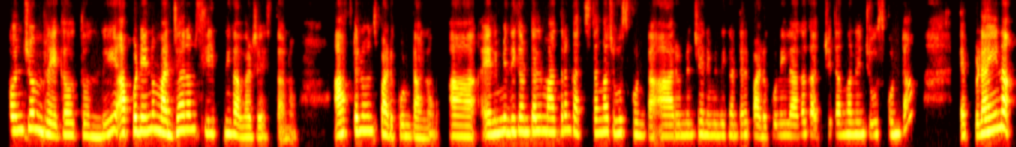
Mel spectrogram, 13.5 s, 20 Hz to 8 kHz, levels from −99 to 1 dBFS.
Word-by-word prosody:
కొంచెం 275 Hz, +3 st, +3 dB
బ్రేకవుతుందీ. 195 Hz, -1 st, -2 dB, 0.2 s
అప్పుడు 240 Hz, +2 st, +5 dB
నేను 270 Hz, +3 st, +2 dB
మధ్యాహ్నం 260 Hz, +7 st, +4 dB
స్లీప్‌ని 220 Hz, -1 st, -4 dB
కవర్ 170 Hz, -3 st, 0 dB
జేస్తాను. 165 Hz, 0 st, -8 dB, 0.6 s
ఆఫ్టర్‌నూన్స్ 260 Hz, +3 st, +2 dB
పడుకుంటాను. 175 Hz, -3 st, -2 dB, 0.3 s
ఆహ్, 175 Hz, -1 st, +2 dB, 0.2 s
8 235 Hz, +4 st, +2 dB
గంటలు 250 Hz, +1 st, +2 dB
మాత్రం 255 Hz, +3 st, -1 dB
ఖచ్చితంగా 230 Hz, +1 st, -2 dB
చూసుకుంటా. 210 Hz, -5 st, -4 dB, 0.2 s
6-8 190 Hz, +1 st, -4 dB
గంటలు 190 Hz, +2 st, -6 dB
పడుకునేలాగా 185 Hz, +2 st, -4 dB
ఖచ్చితంగా 200 Hz, +1 st, -5 dB
నేను 210 Hz, +1 st, -2 dB
చూసుకుంటా. 210 Hz, -, -4 dB, 0.8 s
ఎప్పుడైనా 240 Hz, +11 st, +5 dB
205 Hz, 100 wpm, -21 LUFS, 190-240 Hz, 0.8 s, అప్పుడు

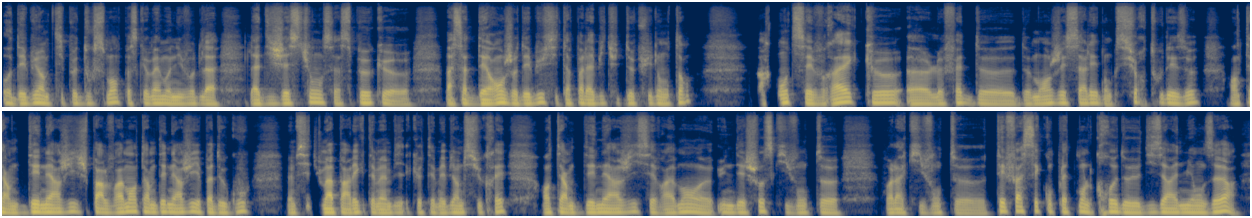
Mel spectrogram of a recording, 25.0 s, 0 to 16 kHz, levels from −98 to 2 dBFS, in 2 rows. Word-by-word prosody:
au 95 Hz, -, 0 dB
début 90 Hz, +6 st, +1 dB
un 95 Hz, -4 st, +4 dB
petit 85 Hz, -, -9 dB
peu 90 Hz, -, -3 dB
doucement 90 Hz, +7 st, -1 dB
parce -, -, -5 dB
que, -, -, -4 dB
même 95 Hz, 0 st, +2 dB
au 85 Hz, -, +2 dB
niveau 85 Hz, +1 st, 0 dB
de 85 Hz, -, -5 dB
la 80 Hz, -2 st, +3 dB, 0.3 s
la 85 Hz, -, +3 dB
digestion. 90 Hz, +7 st, +2 dB
Ça 85 Hz, -5 st, -4 dB
se 80 Hz, -, -4 dB
peut 100 Hz, -1 st, +2 dB
que 75 Hz, -8 st, -2 dB, 0.3 s
bah -, -, +1 dB
ça -, -, +1 dB
te 75 Hz, -, -9 dB
dérange 95 Hz, +4 st, +4 dB
au -, -, +3 dB
début, 90 Hz, +7 st, 0 dB
si -, -, -6 dB
tu 85 Hz, -, -4 dB
as -, -, -1 dB
pas 95 Hz, -, -1 dB
l'habitude 90 Hz, +1 st, -2 dB
depuis 90 Hz, +1 st, -3 dB
longtemps. 90 Hz, -, -2 dB, 0.6 s
Par -, -, -5 dB
contre, 110 Hz, +1 st, +1 dB
c'est 90 Hz, -, +3 dB
vrai 95 Hz, +10 st, +3 dB
que, 105 Hz, +1 st, +2 dB
heu, 80 Hz, 0 st, +1 dB
le 80 Hz, +1 st, -1 dB
fait 95 Hz, +1 st, -3 dB
de 80 Hz, -3 st, -1 dB
de 80 Hz, -, -5 dB
manger 95 Hz, +4 st, 0 dB
salé, 95 Hz, +2 st, 0 dB
donc 75 Hz, -5 st, -6 dB
surtout 105 Hz, -, -4 dB
des 95 Hz, -3 st, 0 dB
œufs. 110 Hz, +2 st, 0 dB, 0.3 s
En -, -, -2 dB
termes 80 Hz, -2 st, +1 dB
d'énergie, 100 Hz, +4 st, +3 dB
je 100 Hz, -, 0 dB
parle 90 Hz, -1 st, +4 dB
vraiment 100 Hz, +6 st, +4 dB
en -, -, +4 dB
termes 100 Hz, -4 st, +1 dB
d'énergie 100 Hz, +1 st, +2 dB
et 100 Hz, -, +2 dB
pas 95 Hz, -, +2 dB
de 85 Hz, 0 st, 0 dB
goût, 110 Hz, +8 st, -3 dB, 0.4 s
même -, -, -3 dB
si -, -, +2 dB
tu 90 Hz, -, -10 dB
m'as 90 Hz, -1 st, +8 dB
parlé 90 Hz, +1 st, +2 dB
que 95 Hz, -, -11 dB
tu -, -, -6 dB
aimais 80 Hz, -1 st, +2 dB
bi 85 Hz, +1 st, -3 dB
que 90 Hz, -2 st, -6 dB
tu 85 Hz, 0 st, -7 dB
aimais 80 Hz, 0 st, -1 dB
bien 90 Hz, 0 st, 0 dB
le 85 Hz, -, 0 dB
sucré. 95 Hz, +5 st, -1 dB, 0.3 s
En 85 Hz, +1 st, +1 dB
termes 85 Hz, -1 st, +2 dB
d'énergie, 90 Hz, +4 st, +1 dB
c'est 90 Hz, -, -2 dB
vraiment, 90 Hz, +4 st, 0 dB
heu, 80 Hz, -, -2 dB
une 90 Hz, -2 st, -1 dB
des 90 Hz, -1 st, +1 dB
choses 115 Hz, +1 st, +2 dB
qui 90 Hz, -, -8 dB
vont 85 Hz, +2 st, -3 dB
te 80 Hz, -3 st, -2 dB, 0.5 s
voilà, 85 Hz, 0 st, +1 dB
qui 85 Hz, 0 st, -6 dB
vont 85 Hz, +2 st, -5 dB
te 70 Hz, -3 st, -6 dB
t'effacer 120 Hz, 0 st, +3 dB
complètement 105 Hz, +2 st, -2 dB
le 90 Hz, -, -2 dB
creux 110 Hz, +4 st, +1 dB
de 85 Hz, -3 st, +1 dB
10:30-11:00. 90 Hz, +4 st, +2 dB
90 Hz, 235 wpm, -24 LUFS, 85-100 Hz, 0.6 s, m'as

